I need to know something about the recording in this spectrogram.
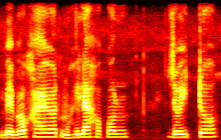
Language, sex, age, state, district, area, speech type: Assamese, female, 45-60, Assam, Dibrugarh, rural, spontaneous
